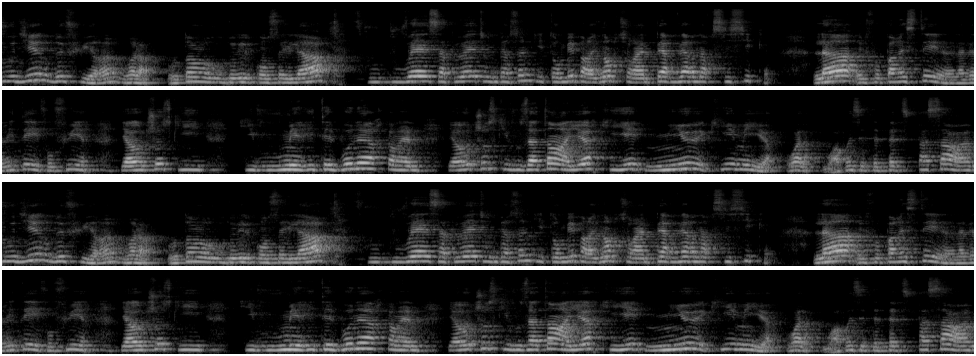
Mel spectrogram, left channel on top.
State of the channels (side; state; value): both; normal; correlation 0.71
